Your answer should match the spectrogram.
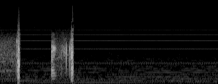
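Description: Two-way radio channel at the end of a transmission: a sharp click, a brief clipped word, then a steady faint hum with thin electronic tones on the open channel.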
